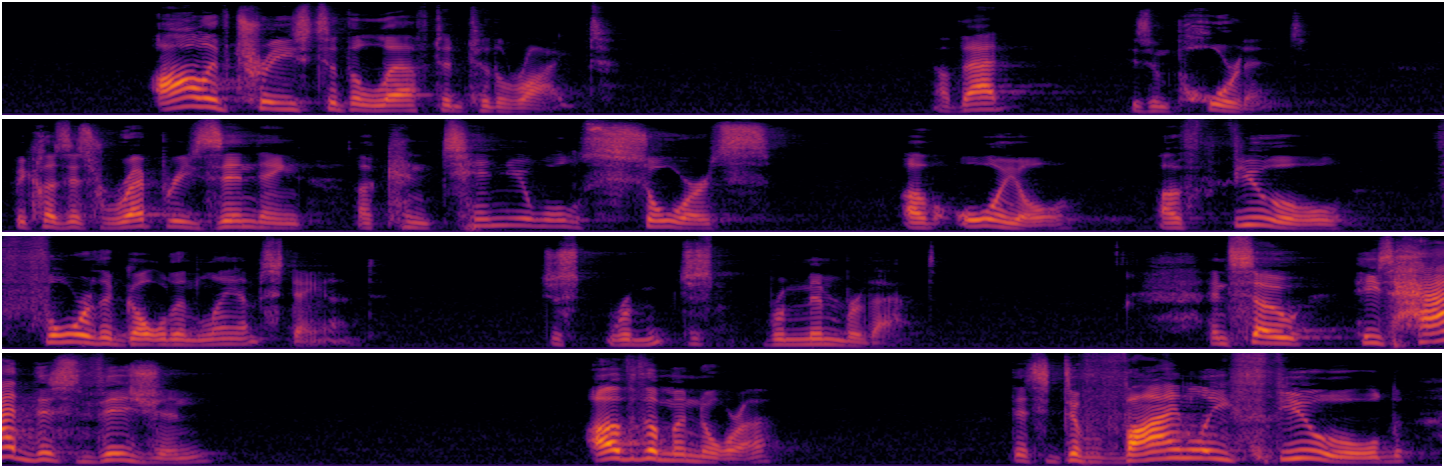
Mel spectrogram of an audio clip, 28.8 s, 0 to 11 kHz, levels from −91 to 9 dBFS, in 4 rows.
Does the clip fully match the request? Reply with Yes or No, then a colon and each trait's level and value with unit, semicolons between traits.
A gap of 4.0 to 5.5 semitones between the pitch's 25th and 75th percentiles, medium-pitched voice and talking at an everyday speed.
No: average, 4.8 semitones; medium, 170 Hz; slow, 90 wpm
